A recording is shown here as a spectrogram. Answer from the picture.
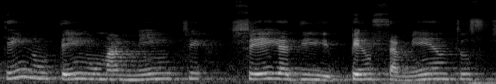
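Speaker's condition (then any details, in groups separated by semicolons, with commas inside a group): No condition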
